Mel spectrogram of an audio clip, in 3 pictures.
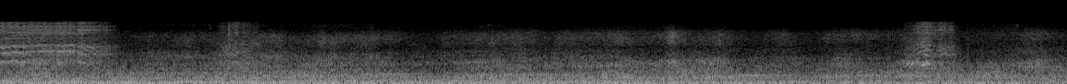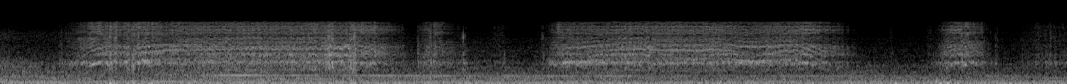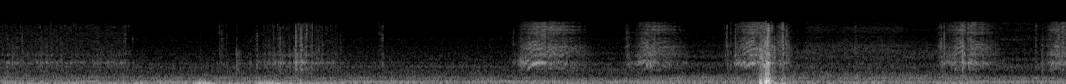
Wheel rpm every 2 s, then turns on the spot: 50, 0, 0, 0, 20, 40, 150, 50, 130, 60, 30, 20, 10, 20, 20, 20.
8-10 20-26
